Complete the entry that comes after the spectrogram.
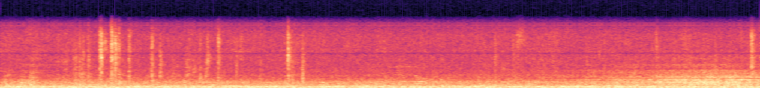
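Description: Interior of a JR commuter electric train running at speed: a steady rumble of wheels on rail and the car body, with a few light clicks in the first few seconds.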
